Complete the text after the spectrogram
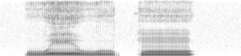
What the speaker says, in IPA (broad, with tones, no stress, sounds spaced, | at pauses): w e˨ w u˨ p ũ˦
